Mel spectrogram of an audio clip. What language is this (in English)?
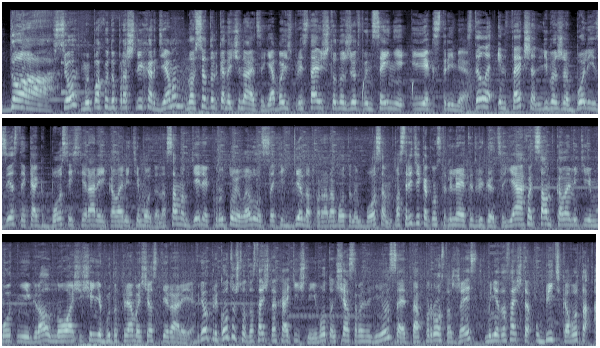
Russian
